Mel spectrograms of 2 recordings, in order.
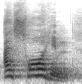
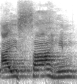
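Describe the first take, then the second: First: The vowel in 'saw' is said with rounded lips. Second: The vowel in 'saw' is an open, unrounded 'ah'. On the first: The speaker calls it right. "मुंह को गोला करके बोलना पड़ेगा" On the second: The speaker calls it wrong. "तो ये गलत है"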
